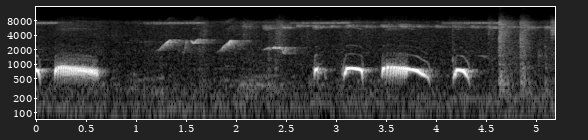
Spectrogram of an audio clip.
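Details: Spotted dove training master: long low coo, then high chirping notes from another bird, then a cooing phrase of short, long and short notes, ending with a brief rustle.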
